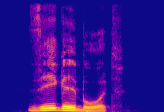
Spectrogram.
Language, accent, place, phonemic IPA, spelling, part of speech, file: German, Germany, Berlin, /ˈzeːɡl̩boːt/, Segelboot, noun, De-Segelboot.ogg
- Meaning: sailboat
